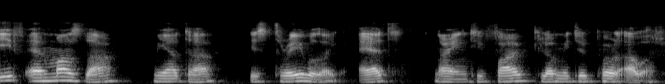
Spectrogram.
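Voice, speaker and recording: The speech moves at a fairly slow pace, somewhat breathy, with fairly even intonation. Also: man, fairly high pitch for a man. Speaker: physics teacher. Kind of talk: lecture.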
